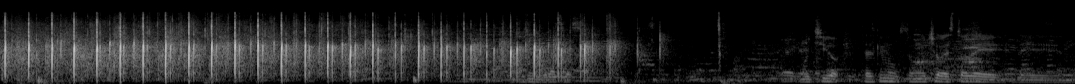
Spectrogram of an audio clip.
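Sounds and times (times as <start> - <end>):
audience clapping for staff at an event's registration and coffee area: 0.0 - 6.8
speech: 8.3 - 10.7.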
